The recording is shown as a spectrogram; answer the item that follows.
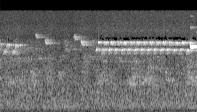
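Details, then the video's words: A goldfinch kept as a pet sings softly: scattered high chirps, then a long, level, tinkling trill on two close pitches, with a faint background hiss. "MI JILGUERO"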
